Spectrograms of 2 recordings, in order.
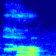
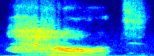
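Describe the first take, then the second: First: The word is cut off before its end. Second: The word is stressed and fully pronounced. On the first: The listener might doubt what was heard. "that's not finishing the word" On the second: The word is unmistakable. "Really accentuated the word so you wouldn't miss it"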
